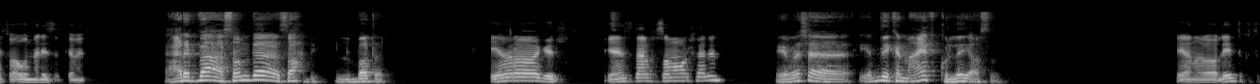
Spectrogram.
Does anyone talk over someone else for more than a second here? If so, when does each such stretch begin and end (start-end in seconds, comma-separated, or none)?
none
